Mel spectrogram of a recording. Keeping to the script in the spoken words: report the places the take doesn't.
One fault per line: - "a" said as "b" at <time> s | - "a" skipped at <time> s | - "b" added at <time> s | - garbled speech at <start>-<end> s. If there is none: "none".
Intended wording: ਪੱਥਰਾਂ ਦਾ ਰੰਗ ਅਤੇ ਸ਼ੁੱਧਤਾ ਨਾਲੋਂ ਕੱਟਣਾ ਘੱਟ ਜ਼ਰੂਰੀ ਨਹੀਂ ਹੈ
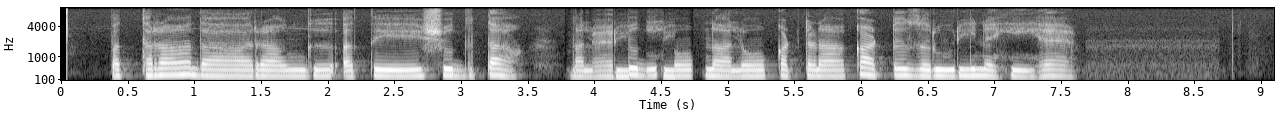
- garbled speech at 3.8-4.7 s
